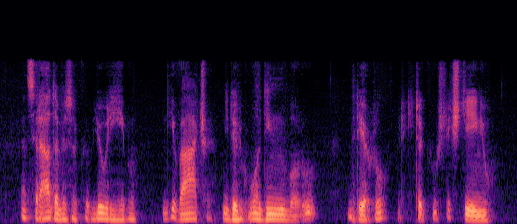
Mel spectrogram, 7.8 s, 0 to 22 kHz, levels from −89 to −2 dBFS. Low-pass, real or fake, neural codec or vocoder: 7.2 kHz; fake; codec, 16 kHz, 0.5 kbps, X-Codec, WavLM features, trained on Multilingual LibriSpeech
